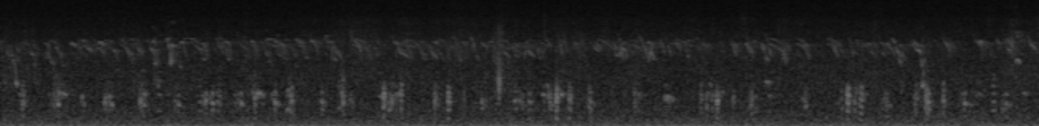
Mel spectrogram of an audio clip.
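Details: Long stretch of a chicken flock clucking: dense, short, choppy clucks with constant high twittering and a soft hiss of background noise.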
